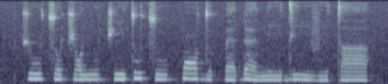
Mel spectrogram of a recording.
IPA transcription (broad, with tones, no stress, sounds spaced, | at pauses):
t͡ʃ uː˨ t͡s o˨ t͡ʃ ɔ˨ ɲ u˨ t͡ʃ ĩ˨ t u˦ t͡s uː˨ k͡p ɔ˦ d ʊ˨˦ k͡p ɛ˨ ɗ ɛ˦˨ n iː˨ d iː˦˨ v i˨ t a˦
